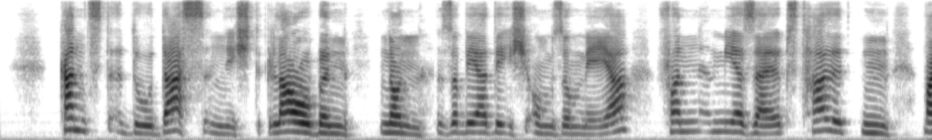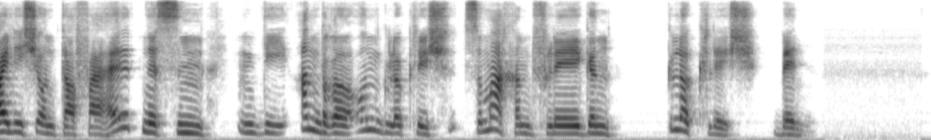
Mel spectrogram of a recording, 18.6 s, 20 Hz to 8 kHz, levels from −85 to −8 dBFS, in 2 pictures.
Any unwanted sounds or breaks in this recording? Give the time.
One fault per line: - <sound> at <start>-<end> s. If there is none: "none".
none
